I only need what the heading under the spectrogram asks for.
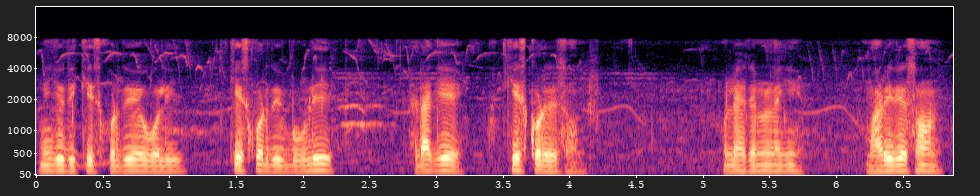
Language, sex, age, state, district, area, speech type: Odia, male, 18-30, Odisha, Balangir, urban, spontaneous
